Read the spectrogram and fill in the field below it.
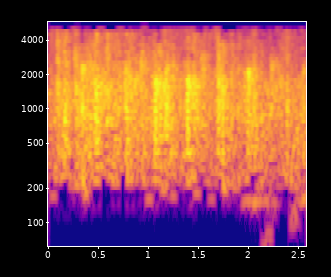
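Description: An audience applauds the speakers and breed reps at the end of a talk, steadily, a dense wash of many hands clapping at once, fairly loud and sustained without a break for a couple of seconds.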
